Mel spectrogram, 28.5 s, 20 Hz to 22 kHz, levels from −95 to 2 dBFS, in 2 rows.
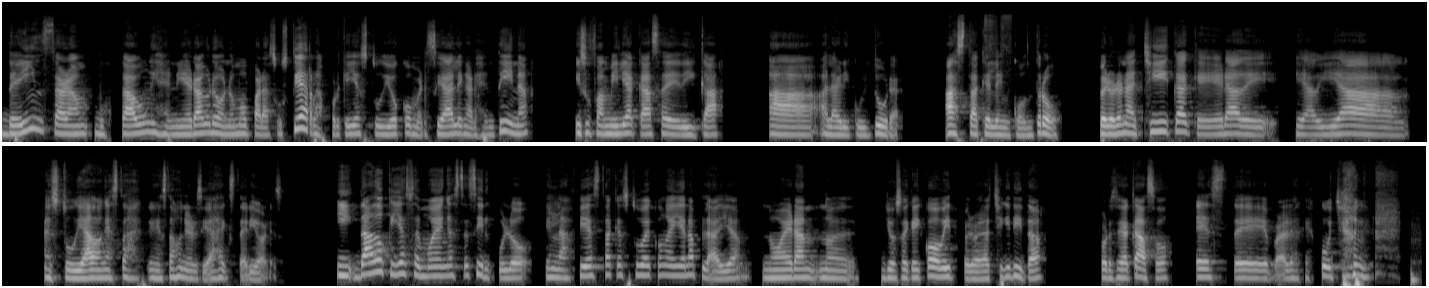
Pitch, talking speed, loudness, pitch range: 195 Hz, 175 wpm, -36 LUFS, 185-215 Hz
